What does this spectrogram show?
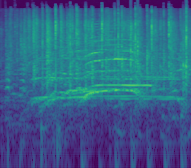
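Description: Loud, steady applause from a crowd with scattered cheers and whoops rising above the dense clapping, sustained throughout at an even level.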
